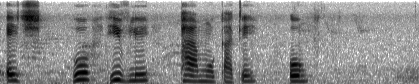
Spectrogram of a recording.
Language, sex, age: Southern Sotho, female, 29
